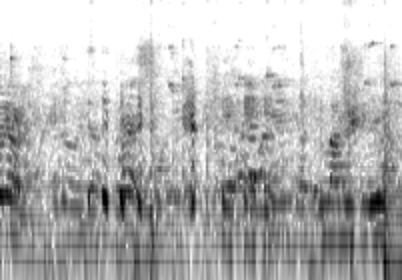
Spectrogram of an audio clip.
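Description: Voices and laughter around a boxing ring, with a few sharp thuds from a sparring bout, the loudest about a second in.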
